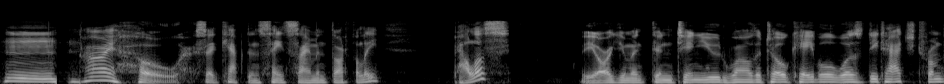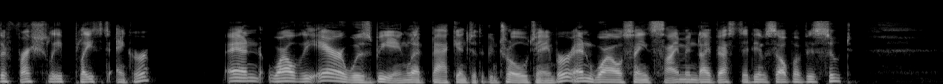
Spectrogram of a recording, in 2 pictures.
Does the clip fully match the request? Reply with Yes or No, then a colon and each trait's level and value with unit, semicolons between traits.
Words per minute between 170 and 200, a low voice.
No: average, 140 wpm; low, 110 Hz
